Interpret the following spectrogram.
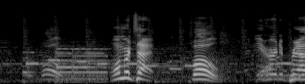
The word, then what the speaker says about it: pho: So how do you say this word correctly, once and for all? Pho? Thank you. People keep saying po or fo. No, yeah, that's totally wrong.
